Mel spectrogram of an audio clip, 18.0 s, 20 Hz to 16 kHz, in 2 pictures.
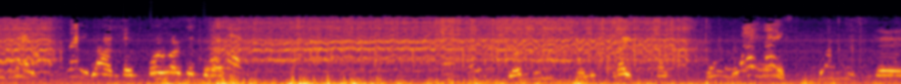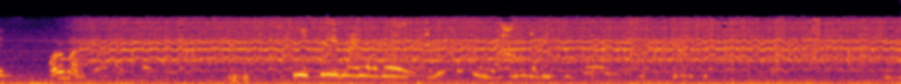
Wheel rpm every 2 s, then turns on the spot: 30, 140, 160, 60, 20, 150, 160, 160, 160.
none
